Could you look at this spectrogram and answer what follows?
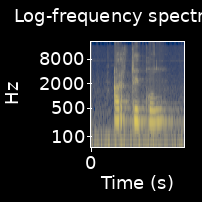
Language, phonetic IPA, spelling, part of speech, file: Belarusian, [arˈtɨkuɫ], артыкул, noun, Be-артыкул.ogg
- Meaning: 1. article (story, report, or opinion piece) 2. item, entry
